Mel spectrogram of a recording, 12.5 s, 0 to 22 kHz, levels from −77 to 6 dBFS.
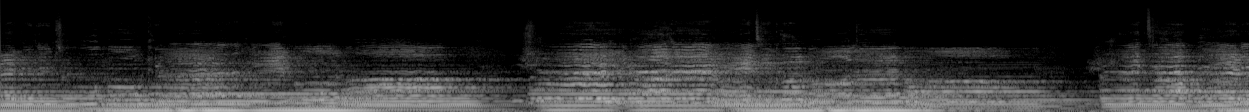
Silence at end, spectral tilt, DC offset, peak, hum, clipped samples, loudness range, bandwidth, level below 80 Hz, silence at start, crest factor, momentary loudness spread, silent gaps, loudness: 0 s; -8 dB/octave; under 0.1%; -10 dBFS; none; under 0.1%; 3 LU; 6 kHz; -26 dBFS; 0 s; 12 dB; 10 LU; none; -25 LUFS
